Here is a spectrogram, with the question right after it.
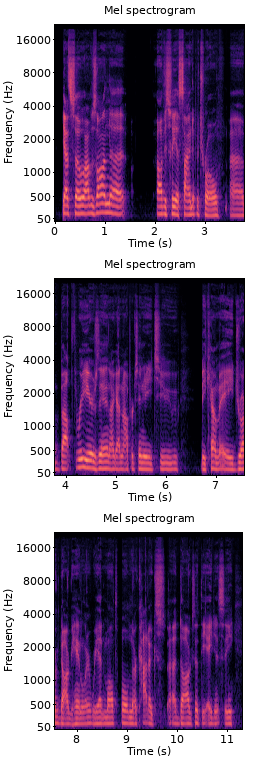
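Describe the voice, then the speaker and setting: A man with a Midwestern accent talks at medium pitch with fairly even intonation. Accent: non-Texan, Midwestern. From US Midwest, Southern Illinois. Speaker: police chief. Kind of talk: radio interview.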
